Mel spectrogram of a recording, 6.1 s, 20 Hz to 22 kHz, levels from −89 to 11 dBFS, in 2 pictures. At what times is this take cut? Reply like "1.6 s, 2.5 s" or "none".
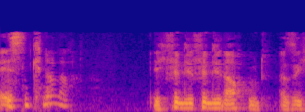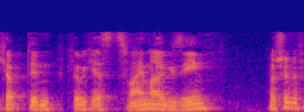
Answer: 1.9 s, 3.7 s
